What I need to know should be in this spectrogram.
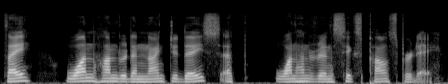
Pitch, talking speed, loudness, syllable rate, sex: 135 Hz, 160 wpm, -20 LUFS, 5.1 syllables/s, male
